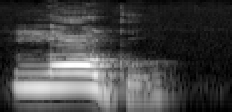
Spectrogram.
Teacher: Today's lesson is not about 'logo', it's about 'logo', with an open 'o' sound.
